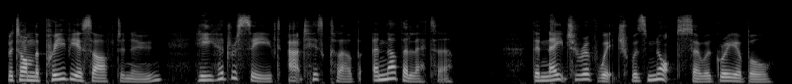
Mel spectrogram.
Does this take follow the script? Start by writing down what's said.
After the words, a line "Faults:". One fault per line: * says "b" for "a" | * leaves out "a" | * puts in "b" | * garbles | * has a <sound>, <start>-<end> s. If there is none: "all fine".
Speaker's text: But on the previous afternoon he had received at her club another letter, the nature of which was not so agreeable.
But on the previous afternoon he had received at his club another letter, the nature of which was not so agreeable.
Faults:
* says "his" for "her"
